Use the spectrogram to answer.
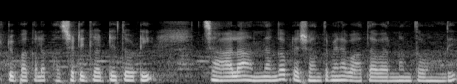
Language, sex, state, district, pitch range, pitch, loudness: Telugu, female, Andhra Pradesh, Visakhapatnam, 175-195 Hz, 185 Hz, -15 LUFS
